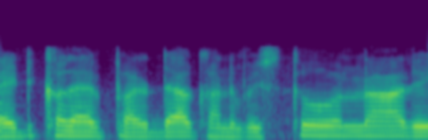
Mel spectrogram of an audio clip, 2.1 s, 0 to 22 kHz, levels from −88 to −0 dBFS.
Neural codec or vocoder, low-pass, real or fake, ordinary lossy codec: codec, 16 kHz, 2 kbps, FunCodec, trained on LibriTTS, 25 frames a second; 5.4 kHz; fake; none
